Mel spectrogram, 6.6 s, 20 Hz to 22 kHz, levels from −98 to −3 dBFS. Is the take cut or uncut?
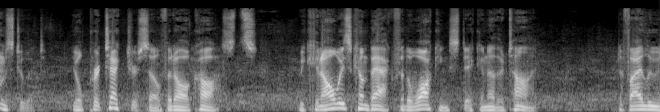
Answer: uncut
